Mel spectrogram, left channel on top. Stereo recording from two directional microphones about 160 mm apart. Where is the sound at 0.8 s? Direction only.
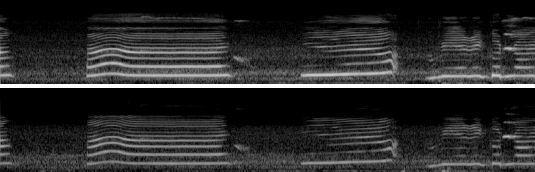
45° left (ahead or behind).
